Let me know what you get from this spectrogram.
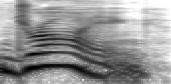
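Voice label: "drawing", English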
